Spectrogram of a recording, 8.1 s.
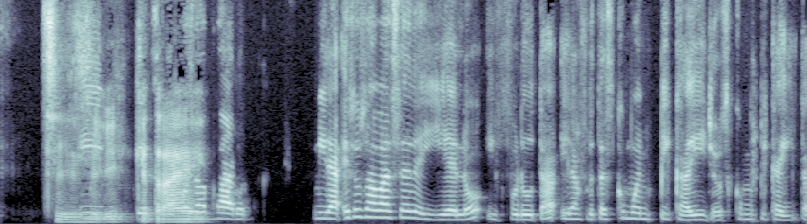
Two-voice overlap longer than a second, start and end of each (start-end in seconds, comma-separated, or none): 0.7-2.1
